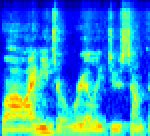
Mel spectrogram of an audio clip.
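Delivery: ordinary talk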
